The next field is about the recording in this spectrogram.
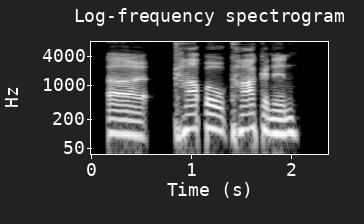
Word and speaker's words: Kaapo Kakkonen: And one of my other decent goalies, I don't even know how to say his name, Kaapo Kakkonen. Is that close? – That's very close, yes. – Okay. – That's actually correct.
